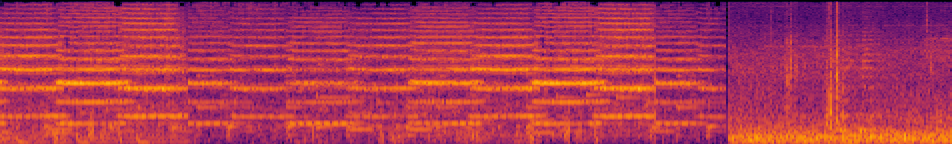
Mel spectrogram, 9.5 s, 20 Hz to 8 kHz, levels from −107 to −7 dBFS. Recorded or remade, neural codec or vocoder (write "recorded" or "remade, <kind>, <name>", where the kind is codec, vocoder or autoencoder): recorded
